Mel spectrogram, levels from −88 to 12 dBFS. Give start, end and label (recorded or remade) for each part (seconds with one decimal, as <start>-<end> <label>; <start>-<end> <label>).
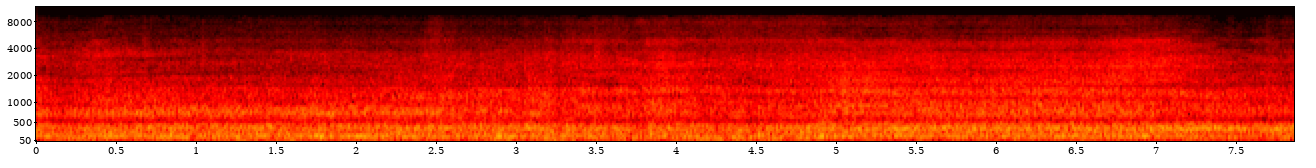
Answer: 0.0-1.4 recorded; 1.4-3.4 remade; 3.4-4.1 recorded; 4.1-5.6 remade; 5.6-7.9 recorded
